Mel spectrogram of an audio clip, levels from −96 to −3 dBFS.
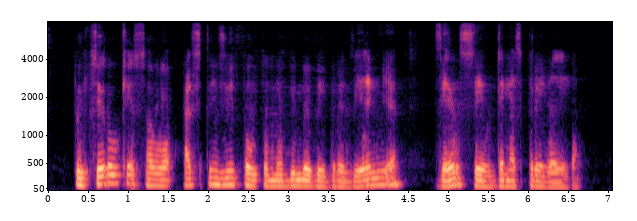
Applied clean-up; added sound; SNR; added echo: neural mask model DeepFilterNet 3.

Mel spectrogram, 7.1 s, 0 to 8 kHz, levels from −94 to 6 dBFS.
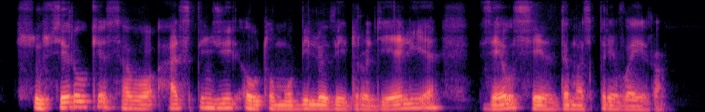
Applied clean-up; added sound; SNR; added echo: none; none; none; none.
